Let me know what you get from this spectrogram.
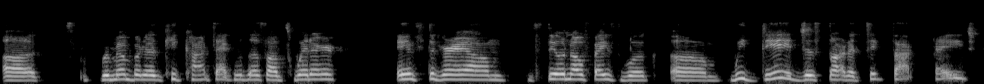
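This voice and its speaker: A woman co-hosting a casual podcast over a video call, hoarse from losing her voice and talking loudly to be heard, with frequent ums. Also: on the high side, fairly even intonation, a little slow, no room sound. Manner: talks loudly to push past a weak voice, with frequent ums. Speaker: podcast co-host. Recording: dull lo-fi video call audio.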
